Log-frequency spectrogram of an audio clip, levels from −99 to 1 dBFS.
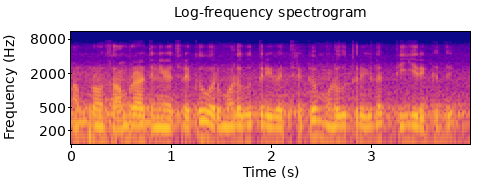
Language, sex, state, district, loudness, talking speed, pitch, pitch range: Tamil, male, Tamil Nadu, Kanyakumari, -18 LUFS, 195 wpm, 120 Hz, 120-125 Hz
